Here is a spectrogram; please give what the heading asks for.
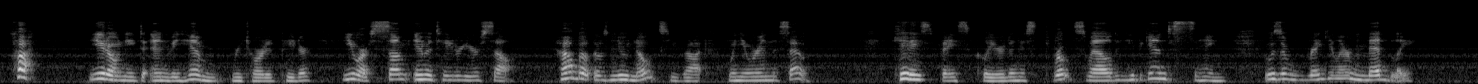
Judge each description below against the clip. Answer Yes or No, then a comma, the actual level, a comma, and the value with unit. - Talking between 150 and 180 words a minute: Yes, average, 175 wpm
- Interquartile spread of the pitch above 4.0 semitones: Yes, average, 4.7 semitones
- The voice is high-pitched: Yes, high, 195 Hz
